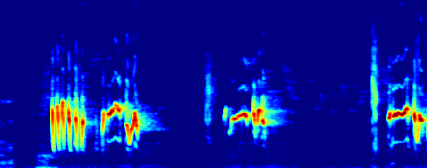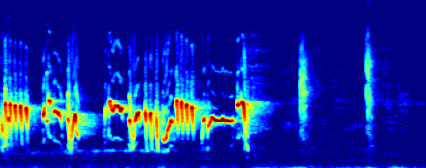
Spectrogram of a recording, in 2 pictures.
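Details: Strongly singing ashy tailorbird used for training captive birds: repeated bursts of high, buzzy trills and loud whistled notes in quick rattling series, with brief pauses between bouts.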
